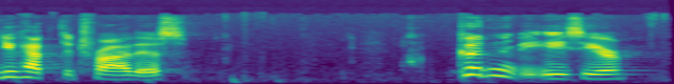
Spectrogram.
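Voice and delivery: speaking with mouth full. Tasting the bread while presenting the meal, talking with mouth full. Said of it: "Pardon me, my mouth's full".

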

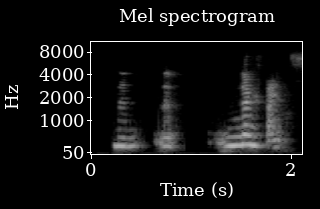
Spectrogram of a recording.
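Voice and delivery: stammering. Invited to see the Chamber of Pain, Oliver declines, stammering. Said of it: "stammered Oliver".

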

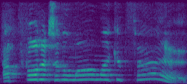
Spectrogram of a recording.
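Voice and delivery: hollering, pitched way up, very high. During a messy cooking attempt with mom, answering back, hollering. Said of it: "Why are you hollering at me?".

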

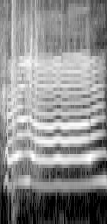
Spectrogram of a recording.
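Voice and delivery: calling out loudly. Calling to a slug after being told to say it louder: shouting louder.

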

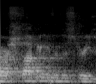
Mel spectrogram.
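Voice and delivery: plain

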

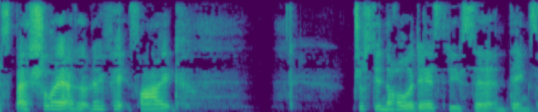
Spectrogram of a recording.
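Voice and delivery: out of breath, breathless. Back from a full day out, telling viewers about the visit, out of breath. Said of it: "I'm out of breath".

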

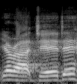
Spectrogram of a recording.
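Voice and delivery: put-on loud, even worse Scottish accent. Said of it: "in an equally worse one".

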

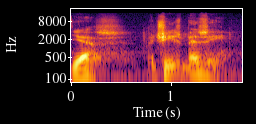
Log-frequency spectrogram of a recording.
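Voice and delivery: put-on very quiet, barely there little-boy whisper. Telling a joke, voicing a little boy on the phone: imitating a whispering little boy. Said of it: "still whispering".

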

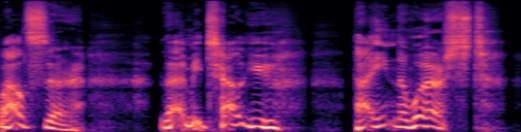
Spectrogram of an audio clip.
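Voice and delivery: nearly screaming in frenzy. Reading old Zadok's rant to a listener: nearly screaming in mad frenzy. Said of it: "Zadok was nearly screaming now".

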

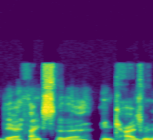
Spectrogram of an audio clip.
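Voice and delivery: ordinary talk, nothing marked

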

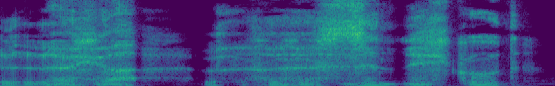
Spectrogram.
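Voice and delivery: shaky theatrical whisper. Narrator reads the words whispered from behind the door, in a trembling whisper. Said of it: "flüsterte es mit zittriger Stimme".

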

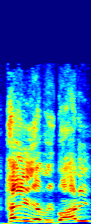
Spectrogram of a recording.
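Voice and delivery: commercial announcer voice. Recording a promo for the early shows: commercial voice. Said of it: "let me get my commercial shit on".

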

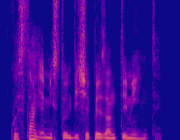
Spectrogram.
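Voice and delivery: plain reading voice

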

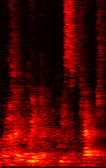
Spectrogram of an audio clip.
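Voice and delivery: ordinary talk, nothing marked

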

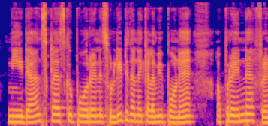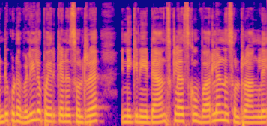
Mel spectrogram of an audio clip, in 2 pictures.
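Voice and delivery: ordinary delivery

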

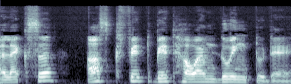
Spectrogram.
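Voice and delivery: put-on loud, strong Indian accent. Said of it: "Let's try a strong Indian accent".

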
